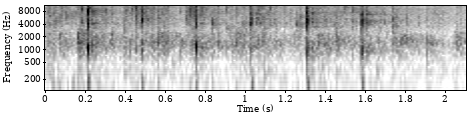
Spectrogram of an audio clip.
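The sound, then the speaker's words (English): A church audience at a service claps hands together in a steady, even rhythm, about eight sharp claps landing roughly four per second, fairly soft and with no talking over them. “Let's give God some hand clap.”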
